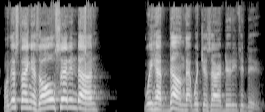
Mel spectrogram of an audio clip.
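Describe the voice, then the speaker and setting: Here a high-voiced, middle-aged American man delivers a sermon as a pastor, taking his time. His manner is homespun and conversational rather than oratorical, with repeated phrases and prompts for the congregation to respond.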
